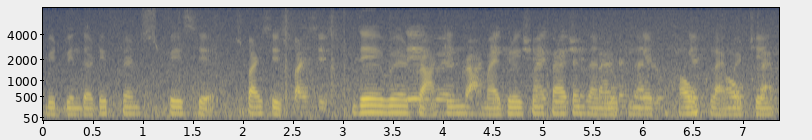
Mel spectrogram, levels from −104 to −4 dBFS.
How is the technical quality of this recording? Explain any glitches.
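The main problem is an echo leak, heard over room noise about 11 dB below the speech and a top end that stops at 8 kHz. From 2.23 s to the end, a second copy of the speech trails about 0.46 s behind, about 5 dB quieter than the original. The likely cause is a loudspeaker on one side whose echo canceller didn't fully remove its microphone pickup, so that sound went back down the line.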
